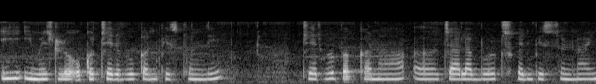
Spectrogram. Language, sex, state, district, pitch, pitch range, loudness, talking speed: Telugu, female, Telangana, Karimnagar, 245 Hz, 240-255 Hz, -17 LUFS, 130 wpm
